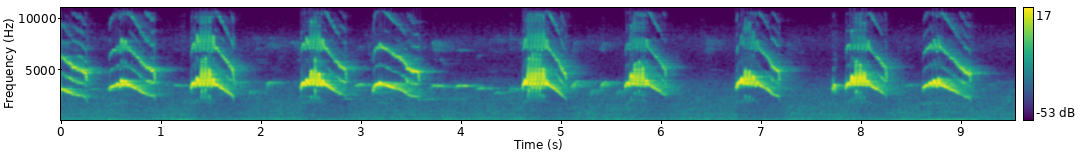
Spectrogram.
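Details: Steady series of about a dozen grating, downward-slurred notes from a Javan grey-throated white-eye, delivered roughly once a second, sometimes doubled, against a quiet humming background.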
